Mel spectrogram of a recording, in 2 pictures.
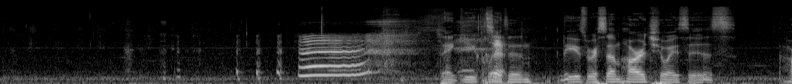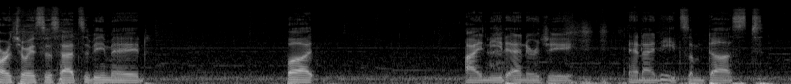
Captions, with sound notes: (laughs) - Thank you, Clinton. These were some hard choices. Hard choices had to be made, but I need energy, and I need some dust,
